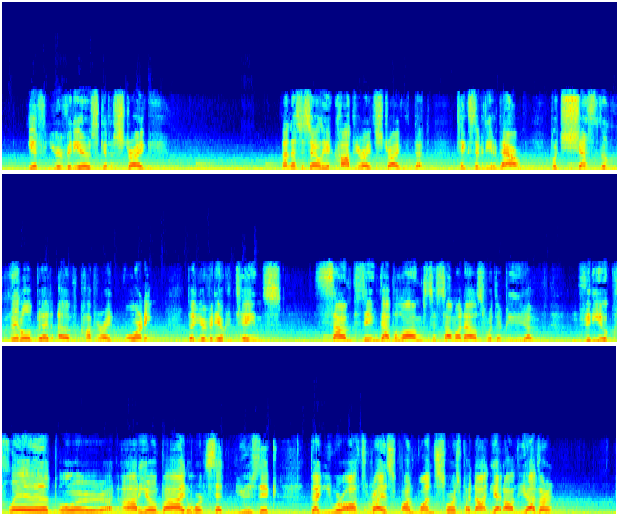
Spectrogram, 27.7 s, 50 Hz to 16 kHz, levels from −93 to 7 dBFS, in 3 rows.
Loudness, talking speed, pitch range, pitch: -20 LUFS, 130 wpm, 135-170 Hz, 150 Hz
